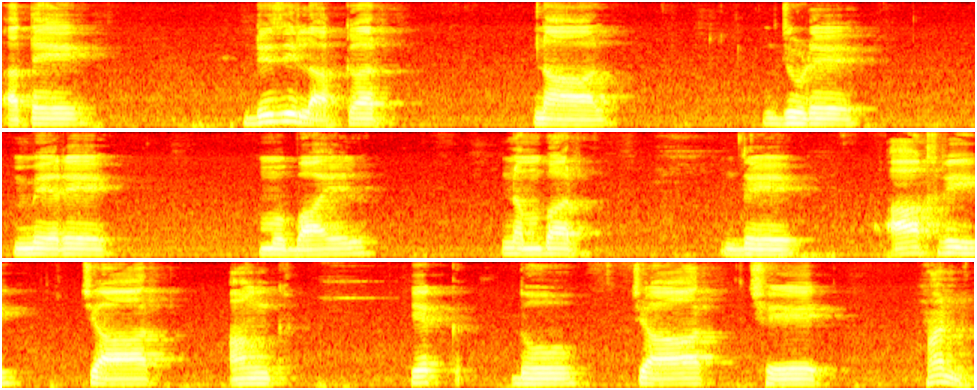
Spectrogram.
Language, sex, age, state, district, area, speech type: Punjabi, male, 60+, Punjab, Fazilka, rural, read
